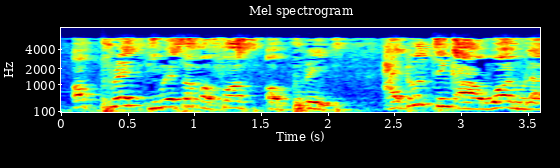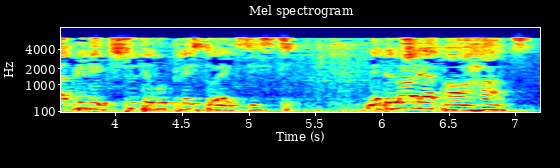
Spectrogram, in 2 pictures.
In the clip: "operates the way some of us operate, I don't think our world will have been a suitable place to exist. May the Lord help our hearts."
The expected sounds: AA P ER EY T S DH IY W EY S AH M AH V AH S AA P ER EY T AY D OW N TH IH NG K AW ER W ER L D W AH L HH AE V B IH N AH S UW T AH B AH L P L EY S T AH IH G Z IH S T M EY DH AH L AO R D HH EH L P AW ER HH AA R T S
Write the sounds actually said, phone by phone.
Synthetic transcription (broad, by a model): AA P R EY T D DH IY W EY S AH M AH F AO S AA P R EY T AY D OW N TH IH NG K AW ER W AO D W AH L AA V B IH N AH S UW T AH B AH L P L EY S T AH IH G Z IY S T M EY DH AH L AO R D HH EH L P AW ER HH AA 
